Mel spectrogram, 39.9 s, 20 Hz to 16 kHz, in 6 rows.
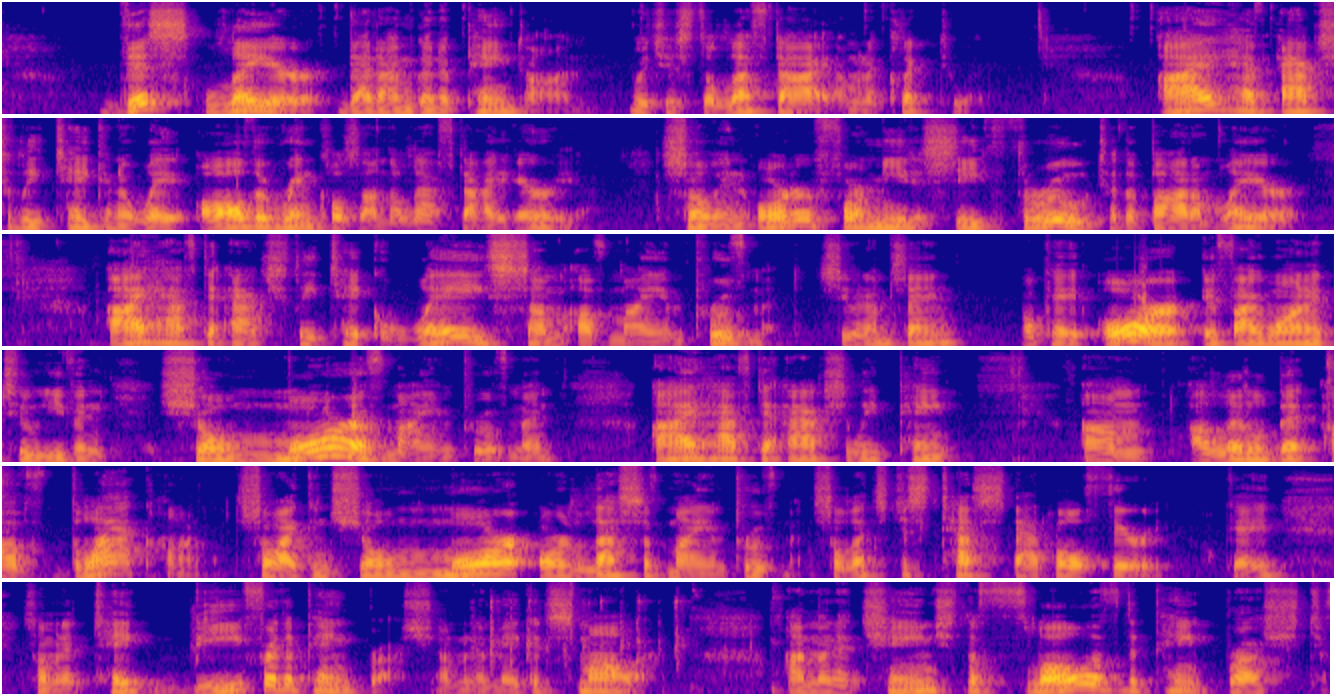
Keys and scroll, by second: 34.1 typing, 35.4-36.4 typing.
